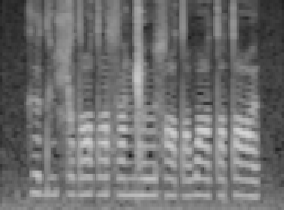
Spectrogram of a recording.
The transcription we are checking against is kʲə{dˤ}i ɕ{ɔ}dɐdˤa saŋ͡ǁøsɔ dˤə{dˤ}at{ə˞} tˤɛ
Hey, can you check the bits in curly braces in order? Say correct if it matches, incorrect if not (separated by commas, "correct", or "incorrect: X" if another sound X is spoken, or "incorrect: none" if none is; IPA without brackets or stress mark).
incorrect: d, incorrect: ʌ, incorrect: ðˤ, incorrect: ə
